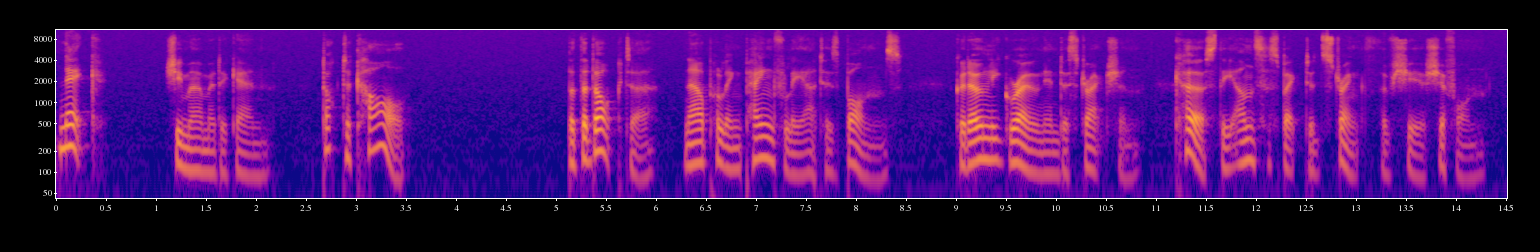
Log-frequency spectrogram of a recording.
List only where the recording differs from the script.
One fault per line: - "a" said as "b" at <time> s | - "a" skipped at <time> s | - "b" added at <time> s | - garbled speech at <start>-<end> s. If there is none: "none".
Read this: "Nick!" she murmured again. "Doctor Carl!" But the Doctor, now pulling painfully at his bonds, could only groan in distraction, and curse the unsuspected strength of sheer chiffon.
- "and" skipped at 10.9 s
